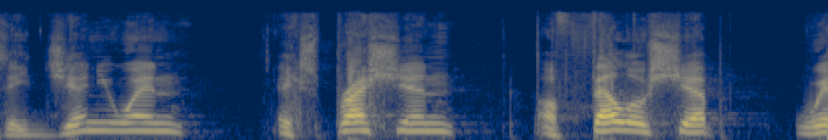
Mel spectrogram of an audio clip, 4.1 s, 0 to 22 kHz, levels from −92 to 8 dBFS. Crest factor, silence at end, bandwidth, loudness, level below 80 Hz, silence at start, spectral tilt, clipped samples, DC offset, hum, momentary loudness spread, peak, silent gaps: 20 dB; 0 s; 16 kHz; -25 LUFS; -64 dBFS; 0 s; -5 dB/octave; under 0.1%; under 0.1%; none; 16 LU; -6 dBFS; none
